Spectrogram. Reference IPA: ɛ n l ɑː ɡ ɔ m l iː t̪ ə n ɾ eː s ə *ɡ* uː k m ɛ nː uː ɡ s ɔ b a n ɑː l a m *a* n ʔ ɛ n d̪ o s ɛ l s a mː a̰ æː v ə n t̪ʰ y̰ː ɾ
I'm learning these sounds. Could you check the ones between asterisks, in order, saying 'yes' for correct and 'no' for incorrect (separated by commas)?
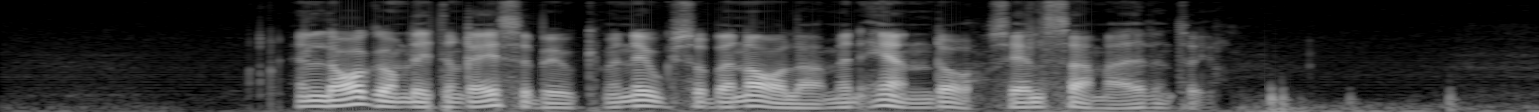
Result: no, no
